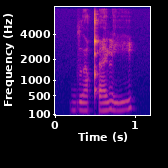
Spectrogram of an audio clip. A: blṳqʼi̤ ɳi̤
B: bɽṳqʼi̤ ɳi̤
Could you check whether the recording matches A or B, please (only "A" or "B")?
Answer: A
